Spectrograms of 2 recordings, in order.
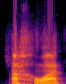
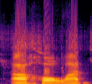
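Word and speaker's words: أخوات: Sama kayak ee akhwat dalam bahasa Indonesia. Enggak ada akhwat bahasa Arabnya. Akhawat yang benar ya.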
